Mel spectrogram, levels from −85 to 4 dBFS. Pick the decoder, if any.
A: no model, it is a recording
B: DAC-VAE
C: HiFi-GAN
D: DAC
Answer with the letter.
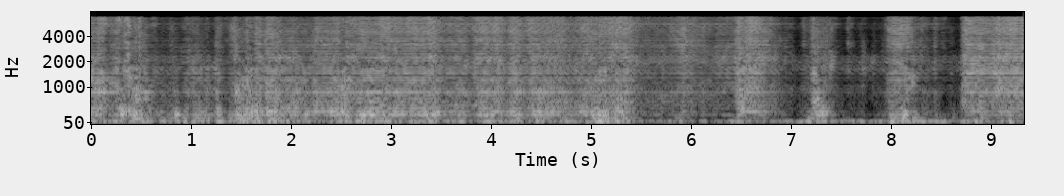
C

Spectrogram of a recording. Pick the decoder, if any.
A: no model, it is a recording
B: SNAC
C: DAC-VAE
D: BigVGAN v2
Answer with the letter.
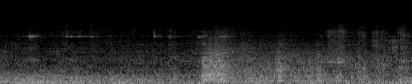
B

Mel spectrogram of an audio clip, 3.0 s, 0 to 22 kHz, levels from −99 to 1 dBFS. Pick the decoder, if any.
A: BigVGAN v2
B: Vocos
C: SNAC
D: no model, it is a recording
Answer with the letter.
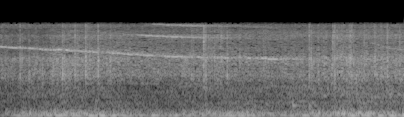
D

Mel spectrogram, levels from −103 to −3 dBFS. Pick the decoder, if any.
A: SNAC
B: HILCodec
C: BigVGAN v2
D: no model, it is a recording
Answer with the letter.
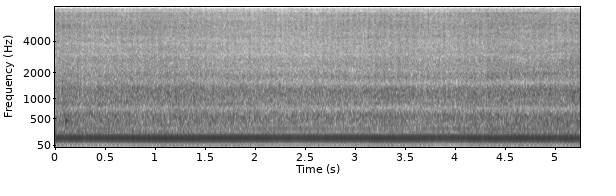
D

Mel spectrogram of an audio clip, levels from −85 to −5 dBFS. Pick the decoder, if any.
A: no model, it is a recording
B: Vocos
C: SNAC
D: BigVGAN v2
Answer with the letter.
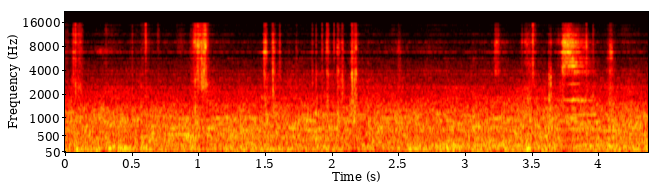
C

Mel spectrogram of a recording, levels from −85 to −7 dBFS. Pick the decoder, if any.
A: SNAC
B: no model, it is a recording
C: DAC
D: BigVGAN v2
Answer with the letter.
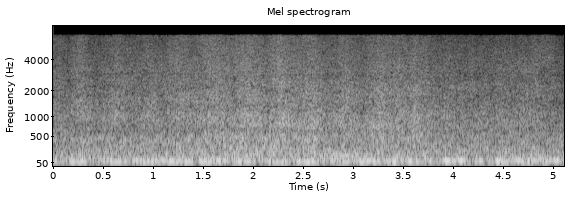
B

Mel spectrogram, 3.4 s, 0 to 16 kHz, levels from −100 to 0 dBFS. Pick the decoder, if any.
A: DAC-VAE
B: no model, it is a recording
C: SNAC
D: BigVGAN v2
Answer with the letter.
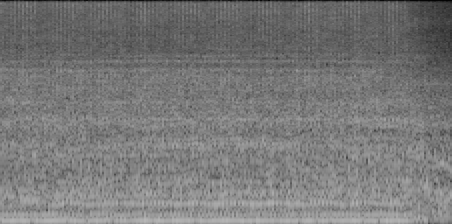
D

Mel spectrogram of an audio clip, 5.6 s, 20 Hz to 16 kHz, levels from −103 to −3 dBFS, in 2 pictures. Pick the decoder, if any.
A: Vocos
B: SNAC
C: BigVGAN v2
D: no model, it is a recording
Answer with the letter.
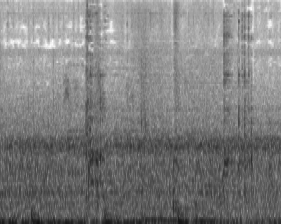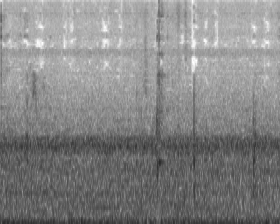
C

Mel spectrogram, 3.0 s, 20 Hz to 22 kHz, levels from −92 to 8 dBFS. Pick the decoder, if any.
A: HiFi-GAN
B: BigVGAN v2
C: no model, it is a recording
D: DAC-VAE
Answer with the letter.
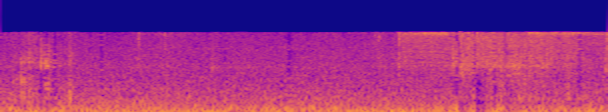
C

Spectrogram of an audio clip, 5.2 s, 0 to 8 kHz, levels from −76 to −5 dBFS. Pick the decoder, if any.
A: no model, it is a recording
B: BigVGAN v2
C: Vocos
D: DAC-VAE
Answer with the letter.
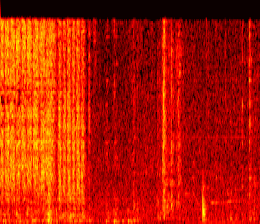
A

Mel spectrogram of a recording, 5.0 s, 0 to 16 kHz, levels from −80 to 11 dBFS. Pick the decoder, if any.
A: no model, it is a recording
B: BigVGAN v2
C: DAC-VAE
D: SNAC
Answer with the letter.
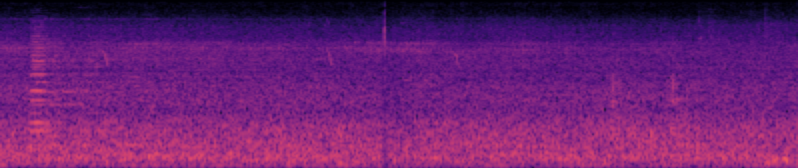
A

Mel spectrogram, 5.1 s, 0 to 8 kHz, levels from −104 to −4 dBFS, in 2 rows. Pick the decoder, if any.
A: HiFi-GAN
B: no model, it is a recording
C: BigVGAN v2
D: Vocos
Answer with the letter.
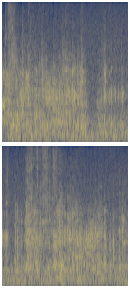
B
